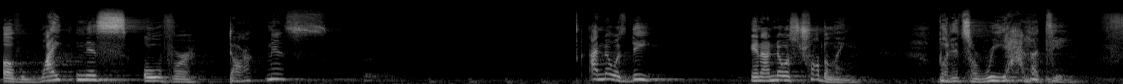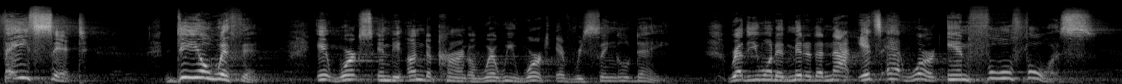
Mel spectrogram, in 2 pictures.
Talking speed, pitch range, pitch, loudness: 130 wpm, 165-225 Hz, 200 Hz, -25 LUFS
